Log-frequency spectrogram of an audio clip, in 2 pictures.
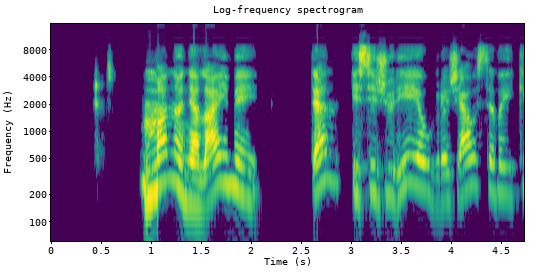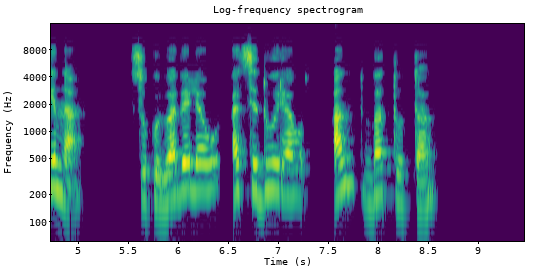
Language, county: Lithuanian, Panevėžys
